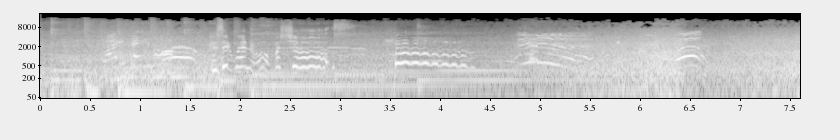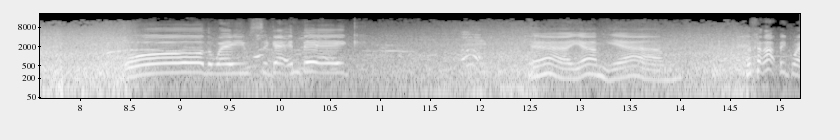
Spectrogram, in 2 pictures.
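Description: A young girl talks with excitement close by.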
